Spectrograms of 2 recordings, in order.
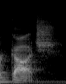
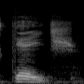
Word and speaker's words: gauge: that a proper gauge it's gage or gotch how is it pronounced let's learn some english real quick it's gage gage i always say dodge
